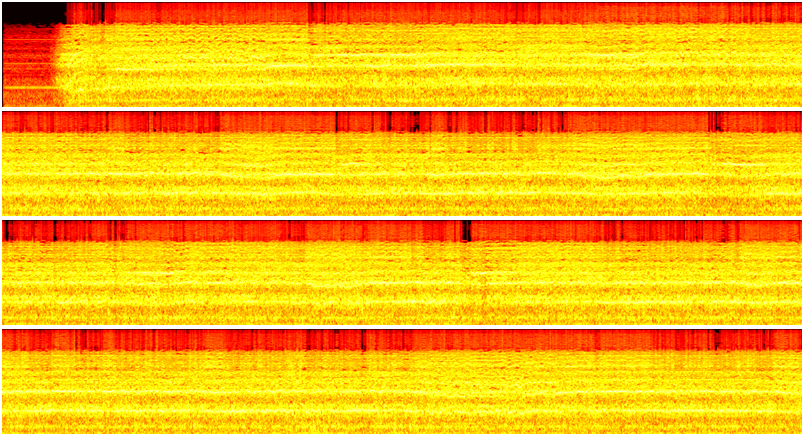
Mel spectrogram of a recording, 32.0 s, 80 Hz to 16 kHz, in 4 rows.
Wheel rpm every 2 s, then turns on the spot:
120, 220, 230, 230, 230, 220, 230, 220, 230, 230, 230, 230, 230, 230, 220, 230.
none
